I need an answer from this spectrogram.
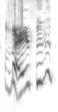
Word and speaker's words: Vaesen: The Lost Mountain, which features, I don't know how to pronounce it, Vasen? The Scandinavian horror role-playing game. How's it spelled? Vaesen. Vaesen? There we go. Thank you for that accurate pronunciation, Ben.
